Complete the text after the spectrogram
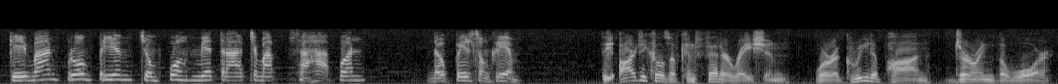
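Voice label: cambodian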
